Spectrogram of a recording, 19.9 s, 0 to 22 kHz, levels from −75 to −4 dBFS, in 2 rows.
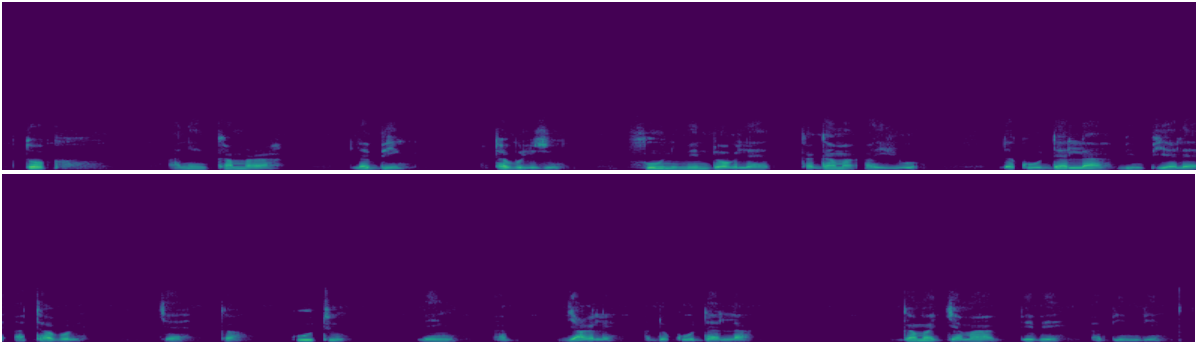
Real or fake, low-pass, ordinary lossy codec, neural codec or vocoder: real; 7.2 kHz; AAC, 64 kbps; none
